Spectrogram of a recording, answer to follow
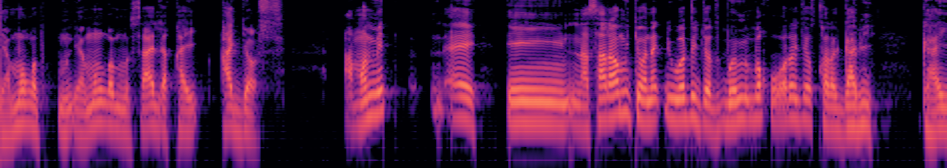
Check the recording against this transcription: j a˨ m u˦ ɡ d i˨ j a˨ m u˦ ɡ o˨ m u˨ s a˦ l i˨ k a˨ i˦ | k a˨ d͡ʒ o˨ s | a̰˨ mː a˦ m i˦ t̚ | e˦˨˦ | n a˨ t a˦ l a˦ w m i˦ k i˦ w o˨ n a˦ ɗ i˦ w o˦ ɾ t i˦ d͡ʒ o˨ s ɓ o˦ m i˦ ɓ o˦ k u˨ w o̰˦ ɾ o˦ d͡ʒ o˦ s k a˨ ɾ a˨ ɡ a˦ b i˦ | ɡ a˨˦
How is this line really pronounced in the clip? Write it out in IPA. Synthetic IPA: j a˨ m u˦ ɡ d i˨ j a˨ m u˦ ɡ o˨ m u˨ s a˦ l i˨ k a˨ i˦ | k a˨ d͡ʒ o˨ s | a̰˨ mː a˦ m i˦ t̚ | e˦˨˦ | n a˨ s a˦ ɾ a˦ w m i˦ k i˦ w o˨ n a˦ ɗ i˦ w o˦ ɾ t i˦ d͡ʒ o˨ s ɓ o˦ m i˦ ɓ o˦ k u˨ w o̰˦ ɾ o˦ d͡ʒ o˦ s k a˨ ɾ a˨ ɡ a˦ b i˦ | ɡ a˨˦

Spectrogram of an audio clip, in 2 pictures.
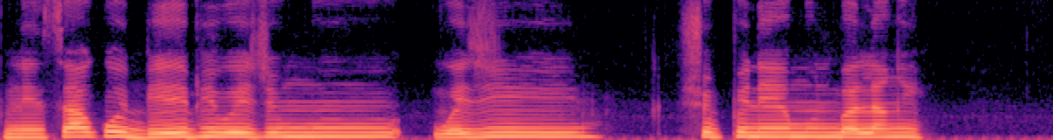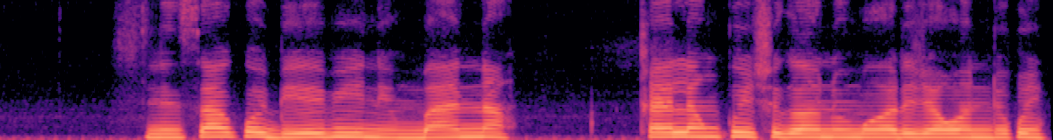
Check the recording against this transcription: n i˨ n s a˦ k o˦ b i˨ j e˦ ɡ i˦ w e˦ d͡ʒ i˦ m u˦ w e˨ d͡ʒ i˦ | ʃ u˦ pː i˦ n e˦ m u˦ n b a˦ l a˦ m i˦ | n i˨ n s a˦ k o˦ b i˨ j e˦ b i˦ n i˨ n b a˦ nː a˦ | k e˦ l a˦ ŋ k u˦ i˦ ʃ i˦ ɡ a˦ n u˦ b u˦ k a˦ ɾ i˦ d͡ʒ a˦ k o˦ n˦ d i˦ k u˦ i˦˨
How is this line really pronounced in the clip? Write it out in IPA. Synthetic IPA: n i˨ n s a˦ k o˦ b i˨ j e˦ b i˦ w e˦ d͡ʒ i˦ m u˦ w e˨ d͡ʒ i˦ | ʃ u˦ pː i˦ n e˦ m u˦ n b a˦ l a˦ ŋ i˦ | n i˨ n s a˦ k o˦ b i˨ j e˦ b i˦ n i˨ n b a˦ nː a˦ | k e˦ l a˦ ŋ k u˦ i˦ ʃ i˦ ɡ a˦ n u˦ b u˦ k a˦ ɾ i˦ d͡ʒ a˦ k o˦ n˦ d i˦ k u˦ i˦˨

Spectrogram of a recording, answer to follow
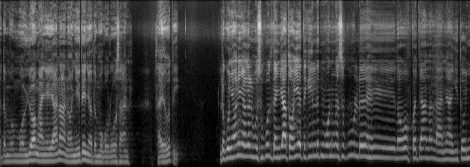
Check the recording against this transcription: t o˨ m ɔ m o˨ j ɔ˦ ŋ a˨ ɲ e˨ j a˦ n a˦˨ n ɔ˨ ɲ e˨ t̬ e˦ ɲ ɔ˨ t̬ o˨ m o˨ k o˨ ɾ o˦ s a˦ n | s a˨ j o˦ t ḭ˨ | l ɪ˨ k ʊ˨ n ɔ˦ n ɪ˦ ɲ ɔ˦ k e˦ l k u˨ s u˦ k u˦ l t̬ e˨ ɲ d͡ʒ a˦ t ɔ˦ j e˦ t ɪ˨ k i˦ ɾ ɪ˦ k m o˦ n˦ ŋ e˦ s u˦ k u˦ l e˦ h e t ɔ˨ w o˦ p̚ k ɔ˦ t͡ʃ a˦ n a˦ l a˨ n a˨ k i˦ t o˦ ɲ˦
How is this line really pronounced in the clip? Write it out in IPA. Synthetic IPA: t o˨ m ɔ m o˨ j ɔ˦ ŋ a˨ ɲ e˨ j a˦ n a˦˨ n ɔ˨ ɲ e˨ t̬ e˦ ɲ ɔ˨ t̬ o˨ m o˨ k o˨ ɾ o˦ s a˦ n | s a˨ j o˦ t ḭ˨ | l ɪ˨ k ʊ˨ ɲ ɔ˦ n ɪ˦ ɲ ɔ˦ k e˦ l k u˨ s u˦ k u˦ l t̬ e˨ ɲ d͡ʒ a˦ t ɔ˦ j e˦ t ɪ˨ k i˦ l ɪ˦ t m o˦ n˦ ŋ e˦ s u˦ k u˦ l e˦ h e t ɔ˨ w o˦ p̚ k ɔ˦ t͡ʃ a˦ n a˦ l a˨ n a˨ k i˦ t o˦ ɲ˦

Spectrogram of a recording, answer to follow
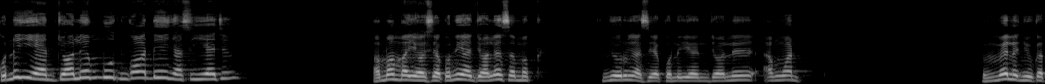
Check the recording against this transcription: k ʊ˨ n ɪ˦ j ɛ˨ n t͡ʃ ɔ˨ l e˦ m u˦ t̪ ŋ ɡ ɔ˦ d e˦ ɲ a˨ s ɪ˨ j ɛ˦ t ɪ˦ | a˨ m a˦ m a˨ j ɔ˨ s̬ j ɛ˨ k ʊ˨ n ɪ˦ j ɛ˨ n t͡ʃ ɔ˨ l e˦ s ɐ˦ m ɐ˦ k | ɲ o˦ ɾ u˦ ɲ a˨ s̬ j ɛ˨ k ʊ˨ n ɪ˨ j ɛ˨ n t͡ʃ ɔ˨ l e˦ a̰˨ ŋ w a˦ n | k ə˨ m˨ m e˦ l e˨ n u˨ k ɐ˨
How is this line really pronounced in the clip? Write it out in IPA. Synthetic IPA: k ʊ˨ n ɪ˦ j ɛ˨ n t͡ʃ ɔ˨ l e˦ m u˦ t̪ ŋ ɡ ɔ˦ d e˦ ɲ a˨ s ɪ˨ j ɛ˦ t͡ʃ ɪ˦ | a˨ m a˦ m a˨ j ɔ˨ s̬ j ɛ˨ k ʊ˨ n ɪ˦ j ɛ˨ n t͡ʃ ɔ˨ l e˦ s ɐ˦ m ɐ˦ k | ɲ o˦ ɾ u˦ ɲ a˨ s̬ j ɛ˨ k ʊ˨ n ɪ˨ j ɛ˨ n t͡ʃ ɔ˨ l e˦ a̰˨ ŋ w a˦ n | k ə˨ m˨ m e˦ l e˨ ɲ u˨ k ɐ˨

